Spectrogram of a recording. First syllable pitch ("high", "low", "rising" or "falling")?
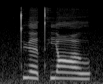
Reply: falling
